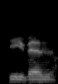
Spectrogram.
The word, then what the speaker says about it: Stephan: on the show, Stephan, all the way back from episode number 5, Shotgun Media. Stephan, Stephen, what's everybody call you these days? The man? Yeah, Stephen is how it's pronounced, but yeah, I get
